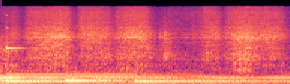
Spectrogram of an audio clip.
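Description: Background music with held low notes that change about every half second, with a light rubbing noise over it.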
